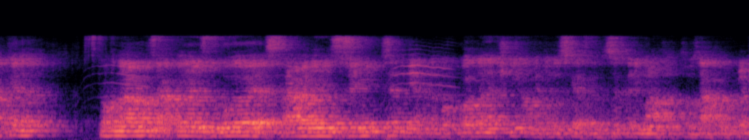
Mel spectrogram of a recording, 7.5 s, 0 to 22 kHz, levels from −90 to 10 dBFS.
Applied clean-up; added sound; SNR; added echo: neural separator model SepFormer DNS4.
